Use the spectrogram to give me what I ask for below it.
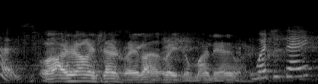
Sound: mumbles

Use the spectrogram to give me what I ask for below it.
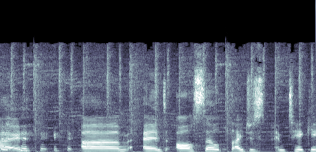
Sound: chuckling

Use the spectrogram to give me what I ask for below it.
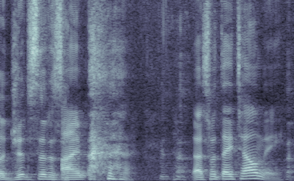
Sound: laughter

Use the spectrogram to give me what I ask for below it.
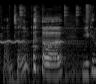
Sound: chuckles

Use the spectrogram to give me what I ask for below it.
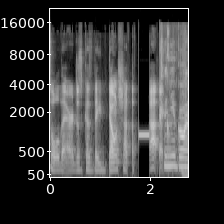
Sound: beeps

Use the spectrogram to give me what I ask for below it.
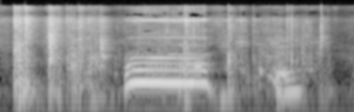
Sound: exclamation

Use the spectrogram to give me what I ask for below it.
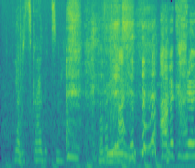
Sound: laughing

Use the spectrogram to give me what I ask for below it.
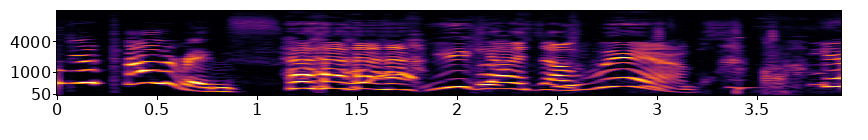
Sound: laughing

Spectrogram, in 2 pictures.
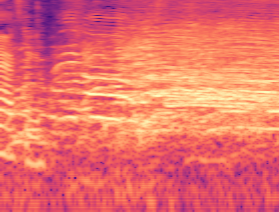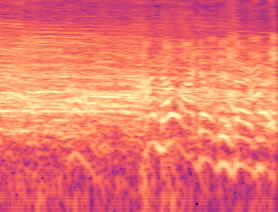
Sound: audience boos and shouts

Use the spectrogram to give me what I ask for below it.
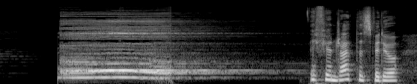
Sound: sound slowed

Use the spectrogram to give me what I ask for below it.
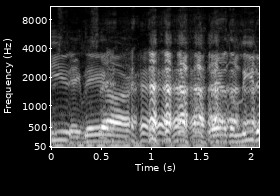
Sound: laughs

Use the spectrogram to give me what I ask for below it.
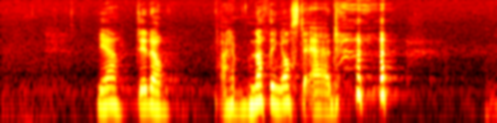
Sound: laughs

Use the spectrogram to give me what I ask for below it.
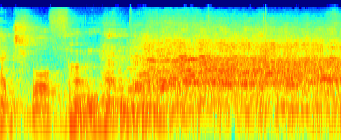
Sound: audience laughing

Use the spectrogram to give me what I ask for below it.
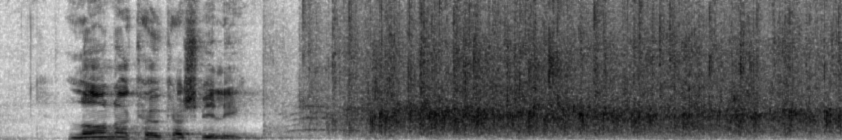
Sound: audience applauding

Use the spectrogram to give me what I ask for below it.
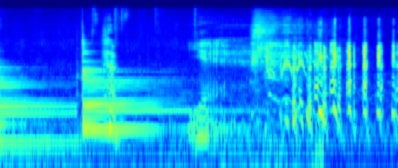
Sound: laugh; laughter

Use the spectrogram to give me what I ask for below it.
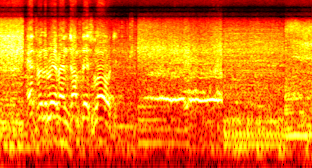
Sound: tires squealing

